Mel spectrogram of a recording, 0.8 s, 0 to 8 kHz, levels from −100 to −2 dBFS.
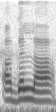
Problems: background sounds at intervals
